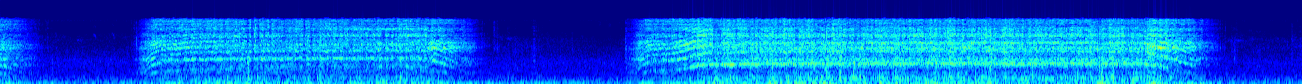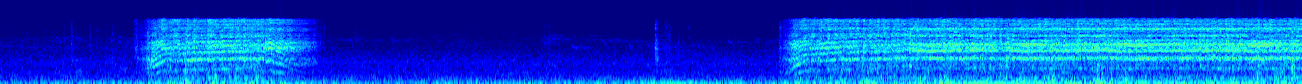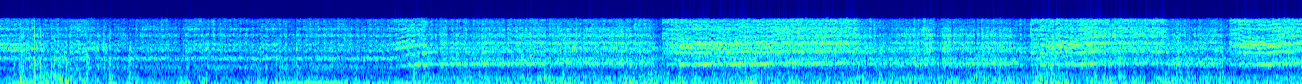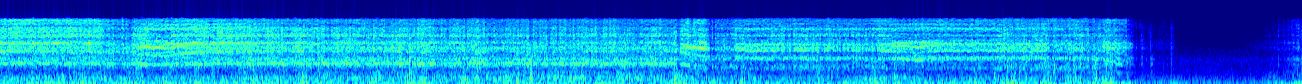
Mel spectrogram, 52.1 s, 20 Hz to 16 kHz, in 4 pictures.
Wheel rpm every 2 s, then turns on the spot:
30, 160, 40, 140, 230, 190, 0, 90, 10, 0, 70, 160, 160, 160, 160, 220, 220, 230, 230, 230, 220, 230, 230, 170, 160, 30.
50-52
